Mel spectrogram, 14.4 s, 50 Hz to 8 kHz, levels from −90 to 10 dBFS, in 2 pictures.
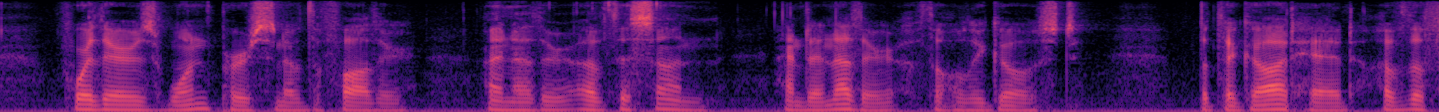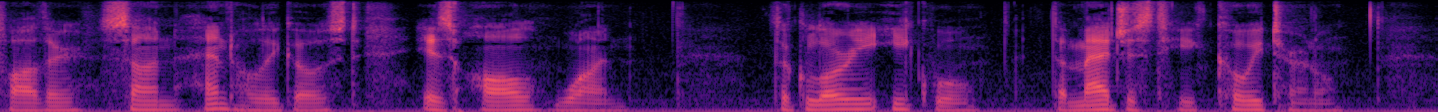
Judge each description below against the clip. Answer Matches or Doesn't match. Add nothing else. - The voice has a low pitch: Matches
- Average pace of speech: Matches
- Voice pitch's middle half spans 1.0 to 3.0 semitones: Matches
